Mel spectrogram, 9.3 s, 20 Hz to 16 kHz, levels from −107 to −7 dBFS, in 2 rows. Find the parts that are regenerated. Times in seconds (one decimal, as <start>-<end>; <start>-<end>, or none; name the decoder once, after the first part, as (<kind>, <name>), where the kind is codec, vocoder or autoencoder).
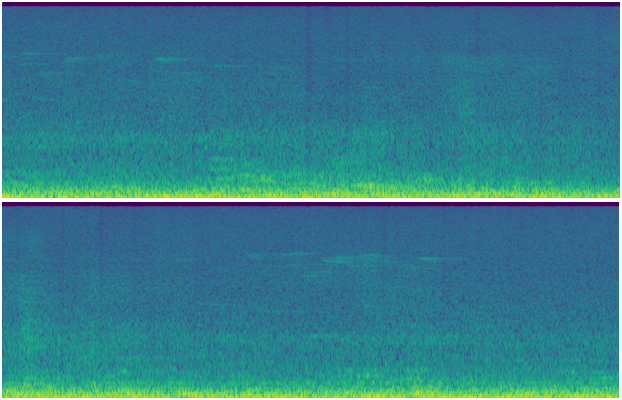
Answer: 2.2-6.1 (codec, SNAC)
